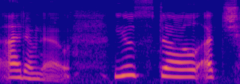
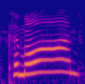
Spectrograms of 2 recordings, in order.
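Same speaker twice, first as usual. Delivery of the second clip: higher, louder come on; exasperated; 8 semitones higher, 5 dB louder than usual. Real, not acted. Come on thrown higher and louder at chat. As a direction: Come on pushed up high and loud.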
